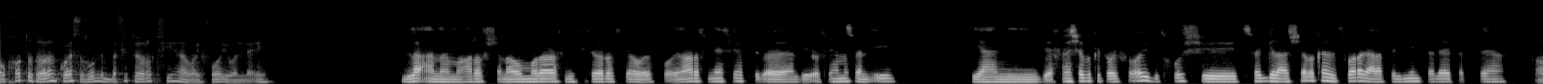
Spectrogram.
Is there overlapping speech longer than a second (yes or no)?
no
